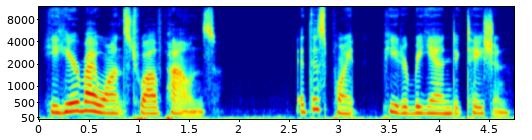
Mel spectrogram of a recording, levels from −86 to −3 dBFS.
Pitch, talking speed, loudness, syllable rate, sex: 205 Hz, 140 wpm, -19 LUFS, 2.9 syllables/s, female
